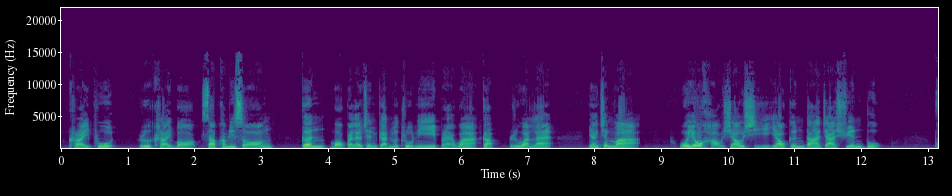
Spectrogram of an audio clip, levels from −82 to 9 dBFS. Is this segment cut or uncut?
cut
